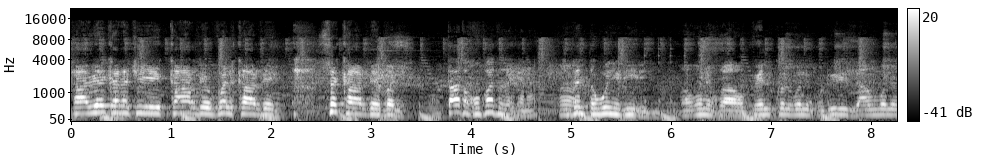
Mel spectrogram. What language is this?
Romanian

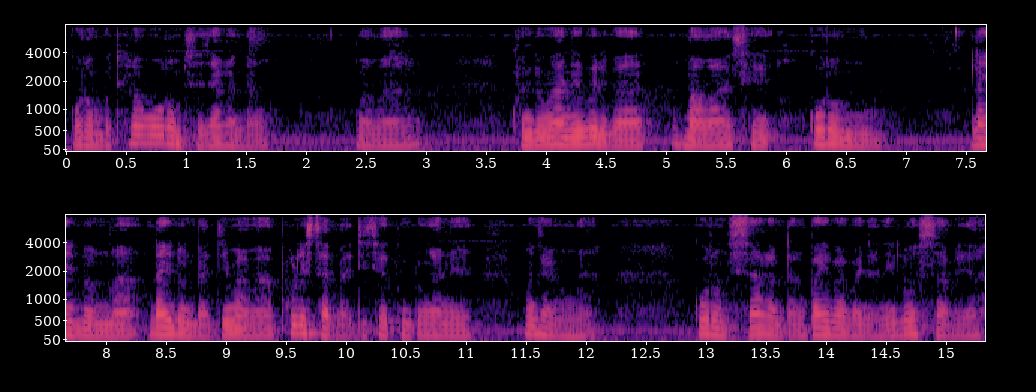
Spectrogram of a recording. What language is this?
Bodo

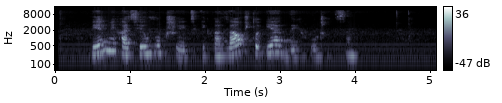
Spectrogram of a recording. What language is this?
Belarusian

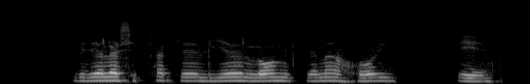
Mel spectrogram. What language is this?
Maithili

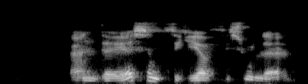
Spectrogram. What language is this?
Kabyle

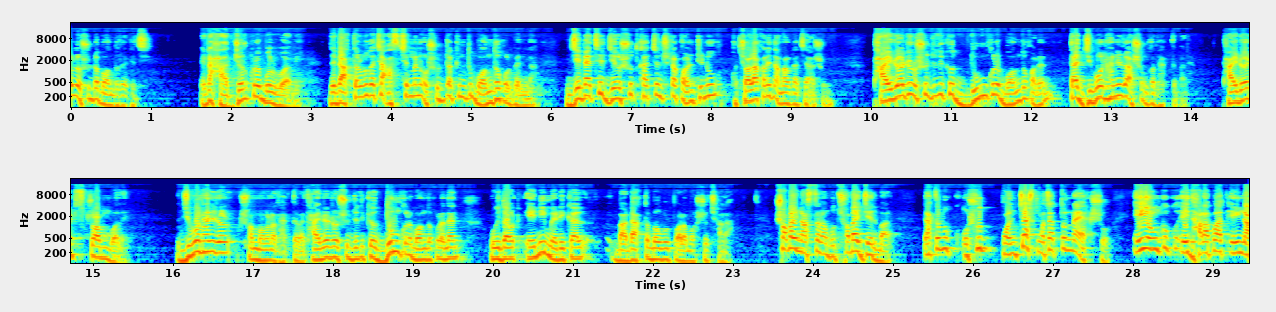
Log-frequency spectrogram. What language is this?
Bangla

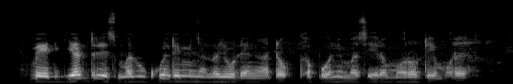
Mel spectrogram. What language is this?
Luo (Kenya and Tanzania)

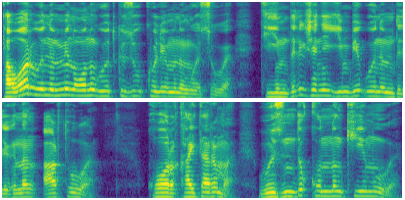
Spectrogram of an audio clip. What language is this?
Kazakh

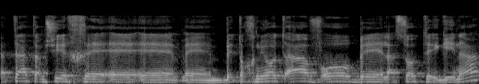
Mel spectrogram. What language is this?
Hebrew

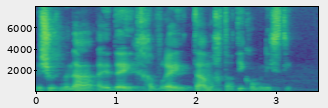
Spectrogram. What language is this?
Hebrew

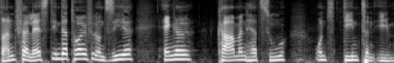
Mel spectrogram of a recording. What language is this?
German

